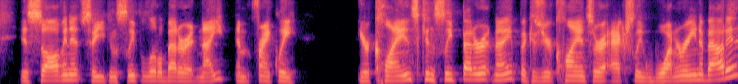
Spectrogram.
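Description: With an American accent, a man with an ordinary speaking voice and fairly high pitch talks at a fairly quick pace with ordinary pitch variation against a quiet background. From California. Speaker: wealth management M&A consultant. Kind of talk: interview.

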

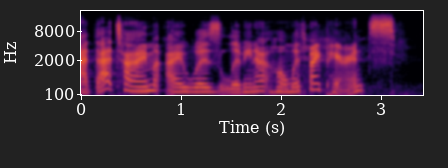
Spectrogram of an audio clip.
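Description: Woman in a Midwestern US accent, bright and sharp in tone, ordinary pitch variation, dry, close sound with no echo, very clean recording with a silent background. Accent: General American (Midwestern). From US Midwest, Kansas City. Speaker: personal finance educator and YouTuber. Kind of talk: interview.

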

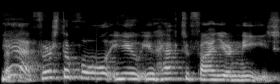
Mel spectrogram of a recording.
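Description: With a Hungarian accent, a woman talks using ordinary pitch variation. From Hungary. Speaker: podcast booking entrepreneur. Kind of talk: interview.

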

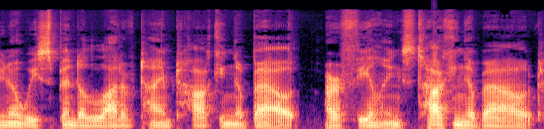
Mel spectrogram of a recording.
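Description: A man speaks at a very deep, low pitch with vocal fry. The recording is very clean, with a silent background. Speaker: kindergarten teacher and podcast host. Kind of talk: solo podcast monologue. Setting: recording alone. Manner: casual, conversational.

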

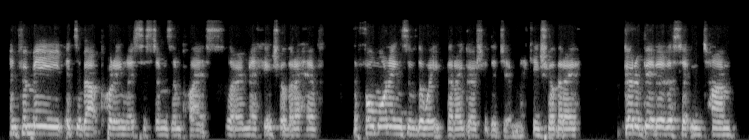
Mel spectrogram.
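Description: A woman with a New Zealand accent speaks with fairly even intonation. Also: fairly low pitch for a woman, fairly quick pace. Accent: New Zealand accent noticeable. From New Zealand, Christchurch. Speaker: public servant, former lawyer. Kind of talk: casual chat.

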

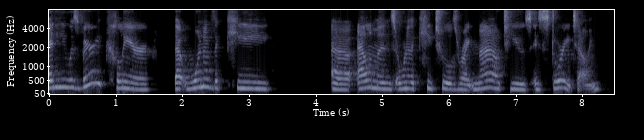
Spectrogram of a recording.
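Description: Speaking with an American accent, a woman uses a fairly high pitch and ordinary pitch variation. Her voice is somewhat breathy, at a moderate pace. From Ireland. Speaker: documentary filmmaker and nonprofit co-founder. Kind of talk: interview conversation.

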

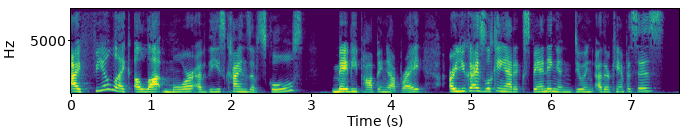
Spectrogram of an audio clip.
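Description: Bright and sharp in tone, a woman with fairly high pitch speaks in an animated way at a moderate pace on a very clean recording with a silent background. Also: ordinary pitch variation. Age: 40s. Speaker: podcast host, homeschool mom. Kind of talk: interview.

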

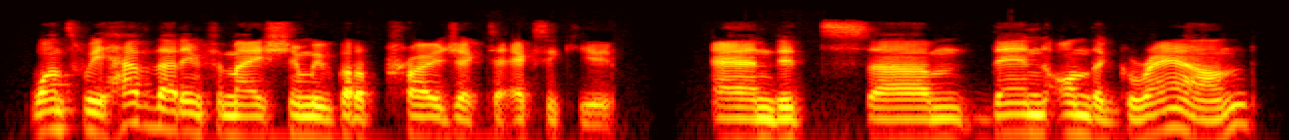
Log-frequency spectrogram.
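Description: With an Australian accent, a man speaks at a fairly slow pace. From Australia, raised from age six; early years in Borneo. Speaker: tech entrepreneur. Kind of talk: interview conversation.

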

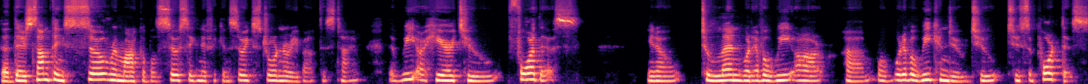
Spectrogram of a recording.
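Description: Fairly high-pitched and somewhat breathy, a woman speaks with fairly even intonation on a very clean recording with a silent background. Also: moderate pace. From India. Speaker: spiritual teacher. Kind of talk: interview.

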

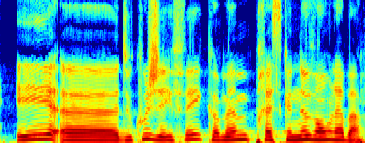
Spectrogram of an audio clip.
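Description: A woman with an American accent at a very slow pace, with ordinary pitch variation. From US, New York. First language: English (speaking French). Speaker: yoga teacher. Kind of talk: interview. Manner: halting.

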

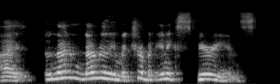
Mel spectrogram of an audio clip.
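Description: The voice is somewhat breathy. It carries an American accent. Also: woman. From Los Angeles, California. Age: 30s. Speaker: corporate learning and development director. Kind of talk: casual interview.

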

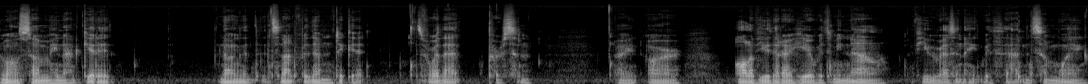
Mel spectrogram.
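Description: Amid noticeable background noise, a man with a very deep, low pitch talks at a moderate pace in a flat monotone, leaving long, frequent pauses. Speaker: meditation teacher. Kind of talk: guided meditation. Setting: live stream recorded, Instagram.

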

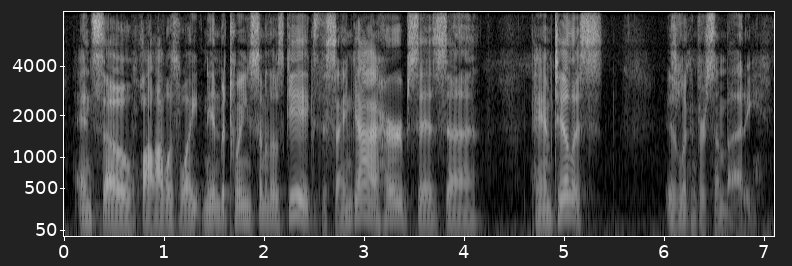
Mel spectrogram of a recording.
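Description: A man's medium-pitched voice with a Texan accent, vocal fry and very wide pitch swings. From Texas, Dallas. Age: 50s. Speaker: bass player. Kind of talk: casual chat.

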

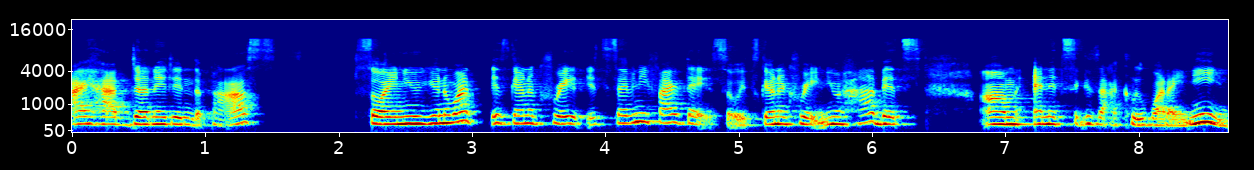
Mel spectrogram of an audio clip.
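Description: Against a quiet background, a woman with an ordinary speaking voice talks at a fairly high pitch and moderate pace with fairly even intonation. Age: 30s. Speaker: career counselor and entrepreneur. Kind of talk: casual interview.

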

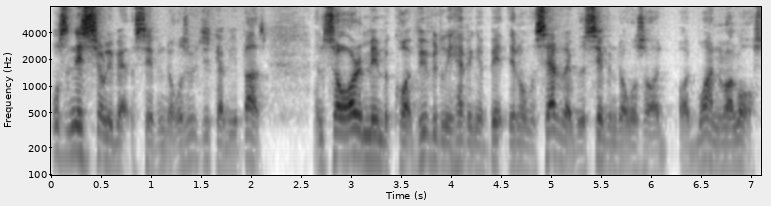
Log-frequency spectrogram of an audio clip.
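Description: With an Australian accent, a man talks at a very fast pace over a quiet background. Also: medium pitch for a man, ordinary pitch variation. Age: 60s. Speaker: former sports reporter and media figure in addiction recovery. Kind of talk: interview conversation with personal testimony. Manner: chatty, storytelling.

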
